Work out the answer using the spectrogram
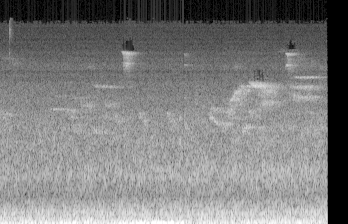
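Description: Faint outdoor birdsong: a short high chirp repeating every three seconds or so and a few thin whistled notes, over a steady low rumble. The sound cuts off suddenly near the end.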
